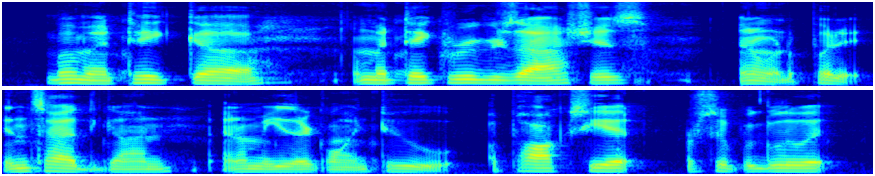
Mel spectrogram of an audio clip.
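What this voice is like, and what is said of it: Emotional, choked-up voice. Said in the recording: “I'm getting emotional here.”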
